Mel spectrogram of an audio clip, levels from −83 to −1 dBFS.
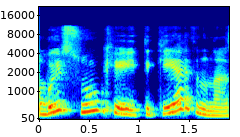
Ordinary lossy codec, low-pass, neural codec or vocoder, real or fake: AAC, 48 kbps; 10.8 kHz; none; real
